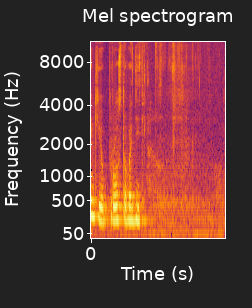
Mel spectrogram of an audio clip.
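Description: A young woman bites into crispy pastry.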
